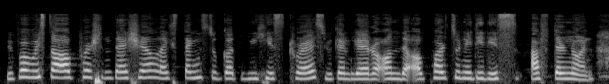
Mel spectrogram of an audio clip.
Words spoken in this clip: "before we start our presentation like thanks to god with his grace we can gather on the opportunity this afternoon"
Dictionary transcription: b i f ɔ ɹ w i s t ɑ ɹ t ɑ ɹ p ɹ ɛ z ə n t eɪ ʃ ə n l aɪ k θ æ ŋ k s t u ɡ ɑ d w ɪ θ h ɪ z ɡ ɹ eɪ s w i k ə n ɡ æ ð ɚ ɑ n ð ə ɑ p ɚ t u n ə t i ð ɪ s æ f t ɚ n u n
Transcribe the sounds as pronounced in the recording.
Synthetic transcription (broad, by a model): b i f ɔ ɹ w i s t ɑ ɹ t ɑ p ɹ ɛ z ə n t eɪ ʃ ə n l aɪ k s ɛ ŋ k s t u ɡ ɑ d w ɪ h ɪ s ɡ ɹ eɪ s w i k ə n ɡ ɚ ɑ n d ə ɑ p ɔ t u n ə t i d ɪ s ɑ f t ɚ n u n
